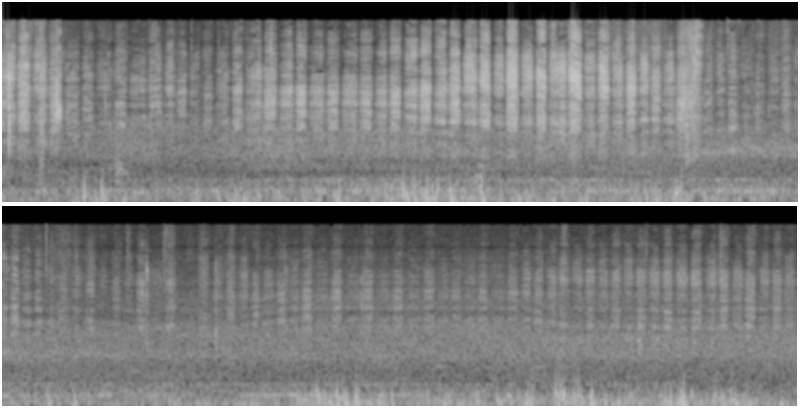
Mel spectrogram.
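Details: A pet pug mobbing someone close up: rapid, noisy panting and snuffling breaths run throughout, with rubbing and scraping sounds and a low rumble underneath.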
